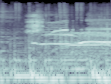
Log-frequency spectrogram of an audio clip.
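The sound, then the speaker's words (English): A cheering crowd sound effect: a crowd cheering and shouting in a dense, steady roar, with a few high whistle-like tones sliding over it, lasting under two seconds. “No, that's the yays. I need a boo.”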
